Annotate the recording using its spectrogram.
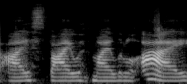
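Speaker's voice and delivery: ordinary delivery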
